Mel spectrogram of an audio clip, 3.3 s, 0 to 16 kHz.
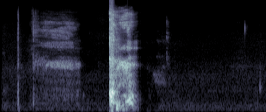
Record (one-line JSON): {"cough_length": "3.3 s", "cough_amplitude": 32768, "cough_signal_mean_std_ratio": 0.24, "survey_phase": "beta (2021-08-13 to 2022-03-07)", "age": "18-44", "gender": "Female", "wearing_mask": "No", "symptom_none": true, "symptom_onset": "8 days", "smoker_status": "Ex-smoker", "respiratory_condition_asthma": false, "respiratory_condition_other": false, "recruitment_source": "REACT", "submission_delay": "3 days", "covid_test_result": "Negative", "covid_test_method": "RT-qPCR"}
